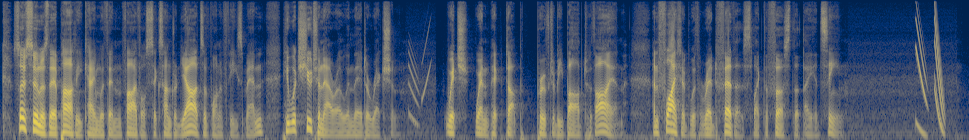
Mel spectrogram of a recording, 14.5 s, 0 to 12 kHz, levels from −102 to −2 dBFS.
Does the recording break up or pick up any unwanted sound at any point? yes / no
yes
